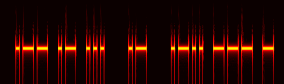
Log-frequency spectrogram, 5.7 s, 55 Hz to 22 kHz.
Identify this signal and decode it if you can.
Morse code, heard as a keyed tone, about 17 wpm, 700 Hz. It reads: WAS A LOT
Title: Sets of 4 Words 17wpm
